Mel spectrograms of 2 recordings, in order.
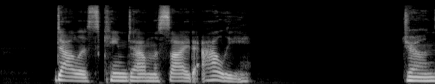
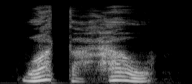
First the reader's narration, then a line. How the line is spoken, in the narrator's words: Graves muttered over the comm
